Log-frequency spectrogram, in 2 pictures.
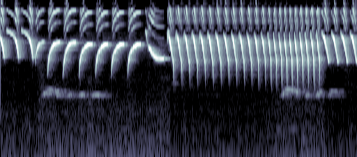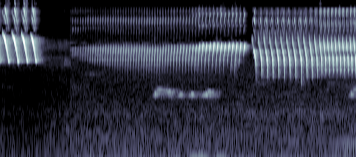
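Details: Canary in continuous lure song for other canaries: sweeping slurred notes, then dense rapid trills, a brief pause, and a steady buzzy trill rising into a louder rolled tour.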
